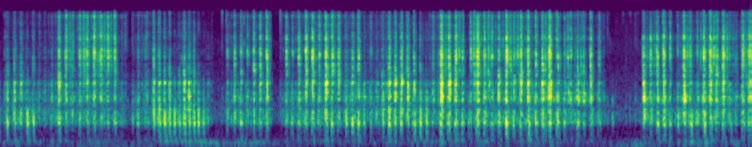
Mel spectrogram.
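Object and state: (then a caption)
Scratch-art card being scratched. A wooden stylus continuously scratches the black coating near the top of a flat, wax-coated scratch-art card while the other hand holds the card down. The result is a bright, dry, rapid rasping made of dense, quick strokes with almost no low end. Brief pauses break up the sound before the scratching resumes.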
